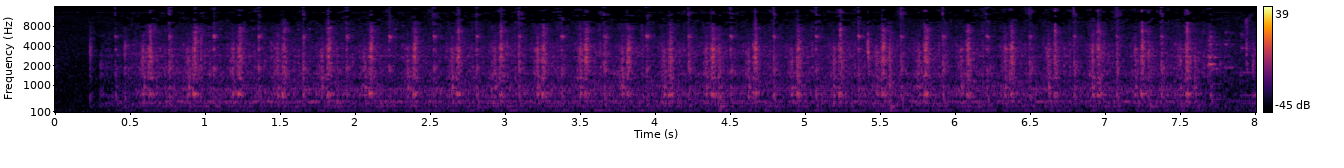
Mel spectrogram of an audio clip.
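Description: Electronic sewing machine running a straight stay stitch: an even, rapid run of needle strokes that starts a moment in and stops just before the end.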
